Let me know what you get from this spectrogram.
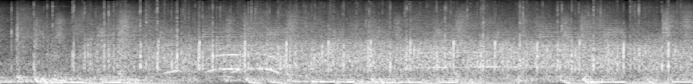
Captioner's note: applause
